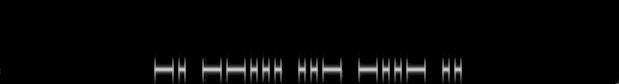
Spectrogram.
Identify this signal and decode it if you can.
Morse code, heard as a keyed tone, about 24 wpm, 700 Hz. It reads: N7UXI
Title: Speed Racing - USA Call Signs 20wpm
